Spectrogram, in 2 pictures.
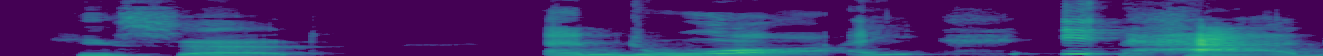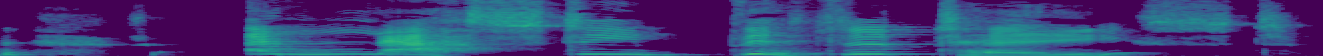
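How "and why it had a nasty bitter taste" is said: slow high gloating laugh; cackling gloat. A narrator's reading. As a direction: savour it with a wicked laugh. Mrs Twit gloats.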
